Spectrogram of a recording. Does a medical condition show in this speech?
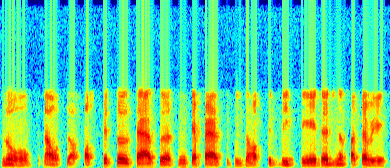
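No.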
